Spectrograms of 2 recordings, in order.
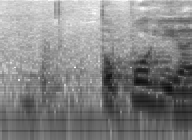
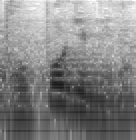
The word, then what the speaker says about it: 돋보기: 떡볶이가 아니고 돋보기입니다. 아예 발음이 좀 그렇습니까?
